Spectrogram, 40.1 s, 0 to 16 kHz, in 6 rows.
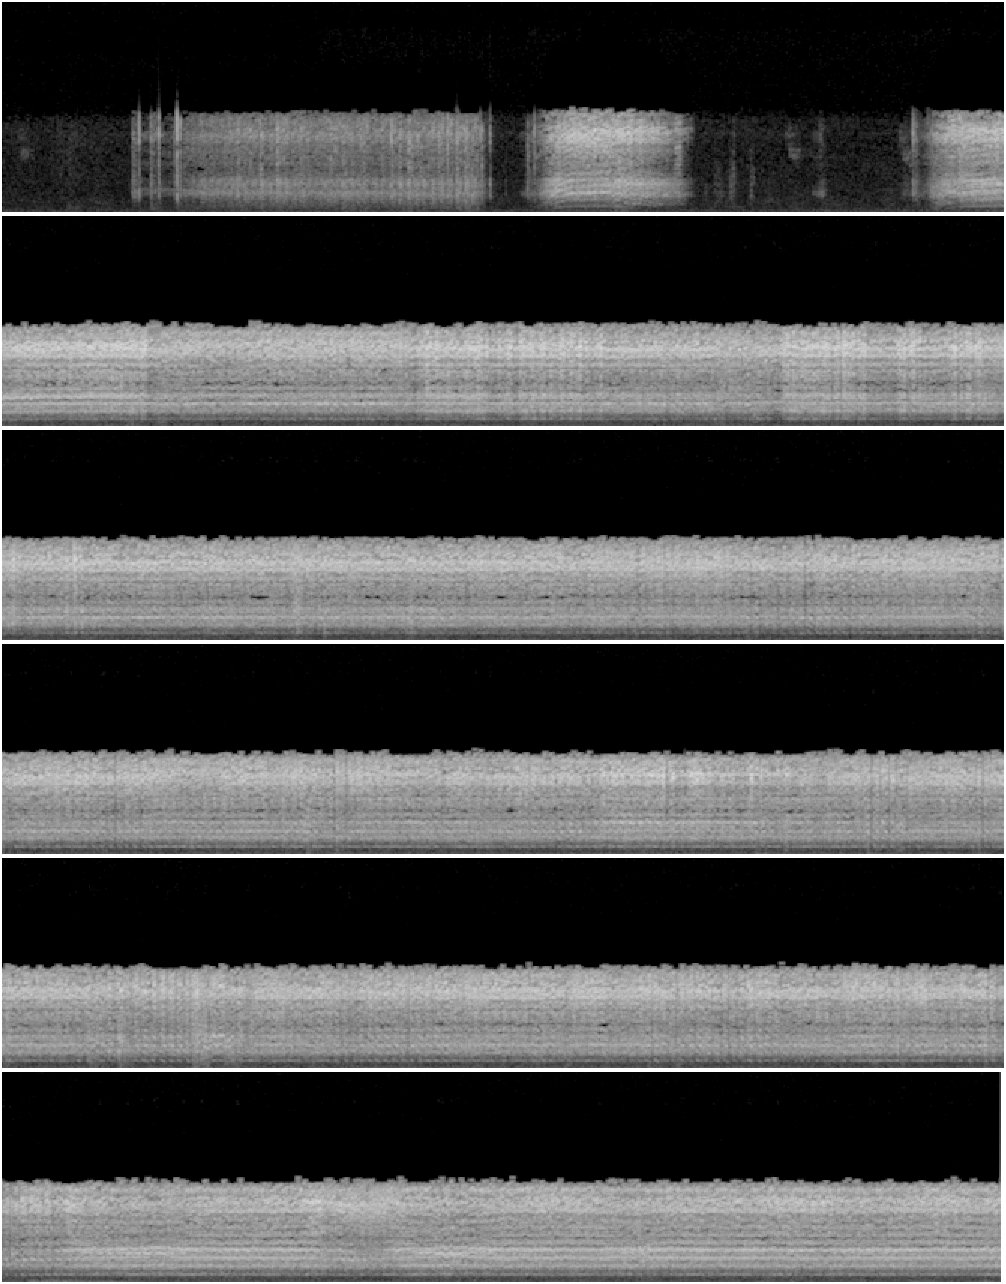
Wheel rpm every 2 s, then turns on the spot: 10, 40, 10, 120, 160, 160, 160, 160, 160, 160, 160, 160, 160, 160, 160, 160, 160, 160, 160, 160.
0-2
